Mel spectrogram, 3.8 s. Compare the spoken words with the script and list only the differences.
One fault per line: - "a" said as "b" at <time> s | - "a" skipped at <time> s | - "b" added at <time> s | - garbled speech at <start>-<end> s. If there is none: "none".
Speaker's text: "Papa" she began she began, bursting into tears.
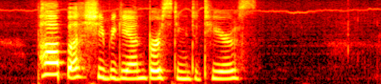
- "she began" skipped at 1.4 s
